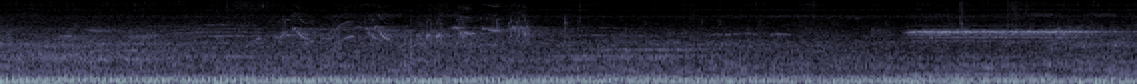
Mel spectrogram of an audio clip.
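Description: Birds chirping a few times over a steady low rumble, with a high held note near the end.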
